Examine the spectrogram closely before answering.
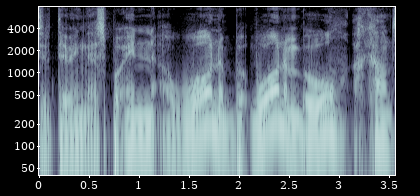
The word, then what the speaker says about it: Warrnambool: Well, apparently at Brower College, which is in the town of, Warrnambool? I can't pronounce that, there's too many letters. Why is there 2 R's in it? Warrnambool.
